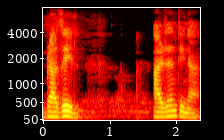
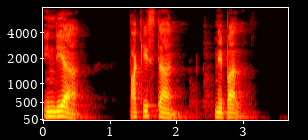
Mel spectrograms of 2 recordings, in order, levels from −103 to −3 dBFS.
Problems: none marked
